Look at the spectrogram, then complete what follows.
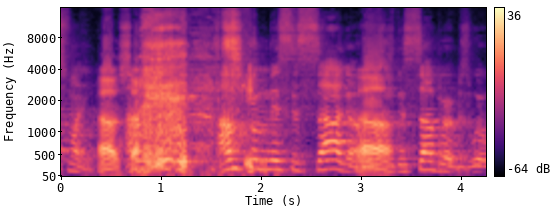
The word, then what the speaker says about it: Mississauga: I'm not sure how you pronounce that. Mississauga.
